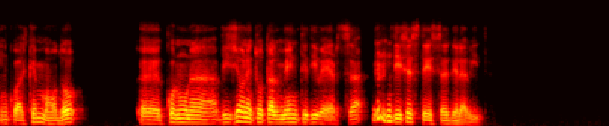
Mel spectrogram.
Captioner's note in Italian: schiarire la voce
